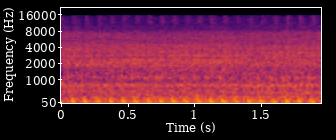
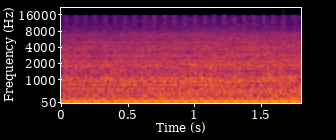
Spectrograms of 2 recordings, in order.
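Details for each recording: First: 1988 Club Car golf cart, 8.5 hp Kawasaki engine, barn find, idle lowered; engine runs steadily but an even clatter pulses two or three times a second over it, owner noting it runs smooth except for that; source unidentified. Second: 1988 Club Car golf cart, 8.5 hp Kawasaki engine, barn find; governor spring trashed, spark checker still fitted; even low putter holding a steady beat with no stumbles or misses, a clean healthy idle.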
